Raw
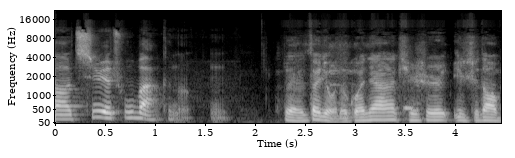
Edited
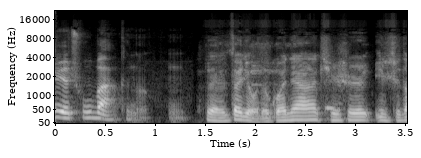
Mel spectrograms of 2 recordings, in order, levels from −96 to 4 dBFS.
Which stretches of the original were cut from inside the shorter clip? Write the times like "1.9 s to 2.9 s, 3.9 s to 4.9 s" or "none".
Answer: 1.8 s to 2.1 s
